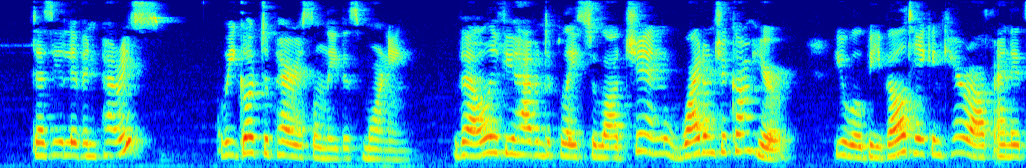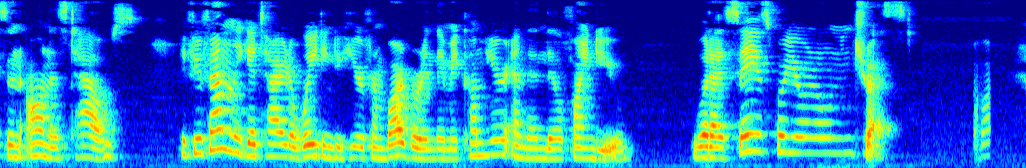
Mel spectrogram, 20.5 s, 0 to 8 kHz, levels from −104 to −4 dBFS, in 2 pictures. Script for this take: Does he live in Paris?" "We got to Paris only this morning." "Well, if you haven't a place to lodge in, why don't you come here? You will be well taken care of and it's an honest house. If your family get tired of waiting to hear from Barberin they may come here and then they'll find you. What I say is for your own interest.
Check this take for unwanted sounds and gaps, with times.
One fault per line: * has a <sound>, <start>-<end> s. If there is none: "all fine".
* has a laugh, 20.0-20.2 s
